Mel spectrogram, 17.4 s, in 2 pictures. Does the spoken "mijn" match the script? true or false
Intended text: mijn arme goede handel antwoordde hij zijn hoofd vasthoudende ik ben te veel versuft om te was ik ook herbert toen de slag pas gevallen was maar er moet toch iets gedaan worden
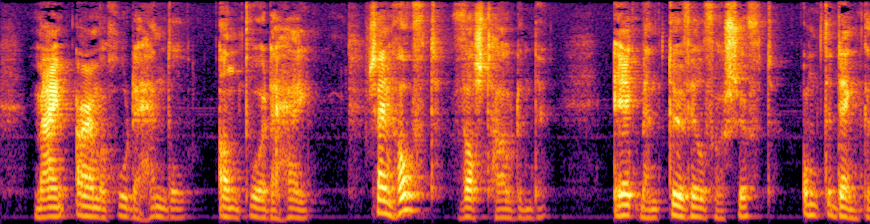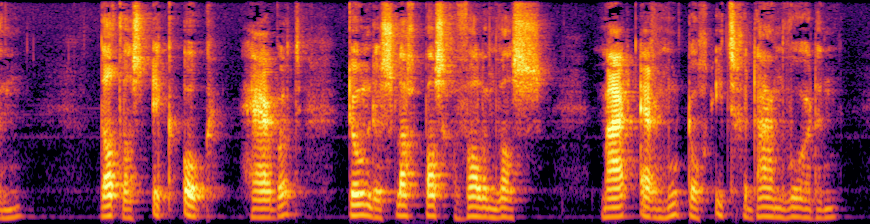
true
